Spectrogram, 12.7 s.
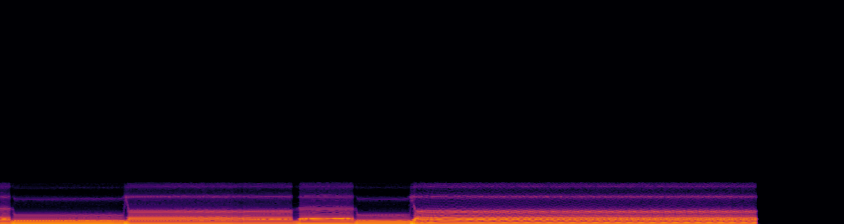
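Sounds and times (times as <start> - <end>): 
bass voices singing liturgical music: 0.0 - 11.4.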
